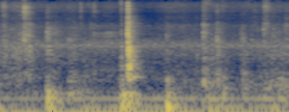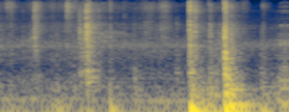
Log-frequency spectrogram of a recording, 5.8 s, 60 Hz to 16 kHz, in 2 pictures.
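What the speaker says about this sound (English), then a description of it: "And then your shower just opens up like that." A shower door in a 2012 Copper Canyon 314FWRLS fifth-wheel RV swings open and shut. Soft knocks and rattles build to two louder, close thumps near the end over a quiet room.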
